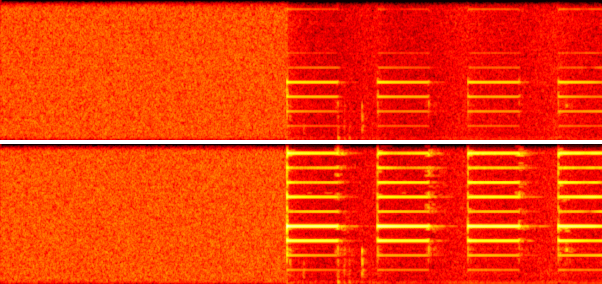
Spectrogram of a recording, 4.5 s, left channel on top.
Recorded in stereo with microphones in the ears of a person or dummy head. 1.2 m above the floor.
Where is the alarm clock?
80° right.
